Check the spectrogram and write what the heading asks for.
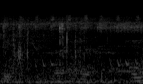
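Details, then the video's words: Crickets calling beside a bamboo grove in quiet rural Mathurapur village near the Chhoto Jamuna river, Naogaon; a steady, high, hissing trill runs throughout, faint and continuous, with soft human speech underneath. "দেখছেন ঝিঝি পোকা ডাকতেছে, কত সুন্দর চারিপাশে একদম নির্জন পরিবেশ।"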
